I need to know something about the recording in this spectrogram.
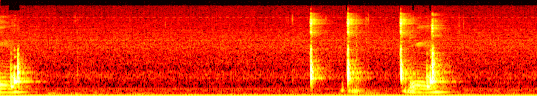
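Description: A young man speaks briefly into a microphone, close by.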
